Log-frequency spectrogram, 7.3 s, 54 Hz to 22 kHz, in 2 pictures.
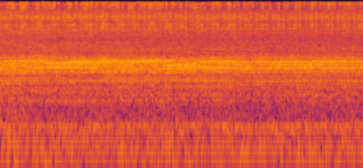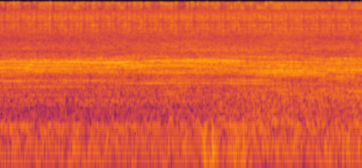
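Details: BMW X5 4.8i with N62 V8 at idle: rough, busy idle with a faint thin high moan or whine at steady pitch; source of the whining noise not yet identified.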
